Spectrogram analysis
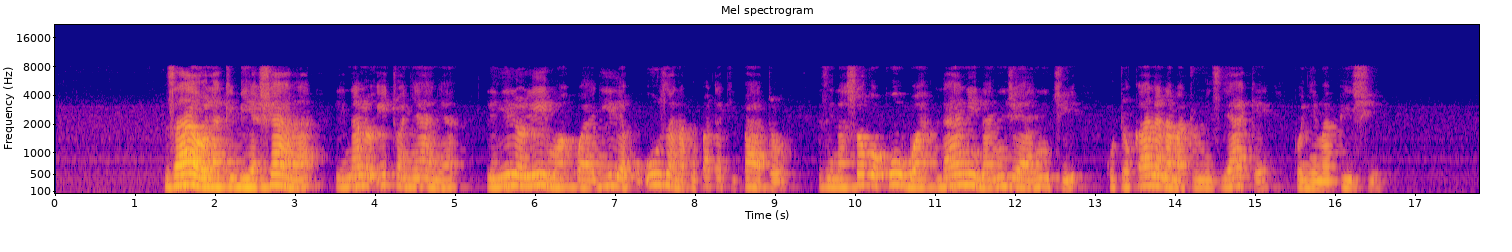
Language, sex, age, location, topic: Swahili, female, 25-35, Dar es Salaam, agriculture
